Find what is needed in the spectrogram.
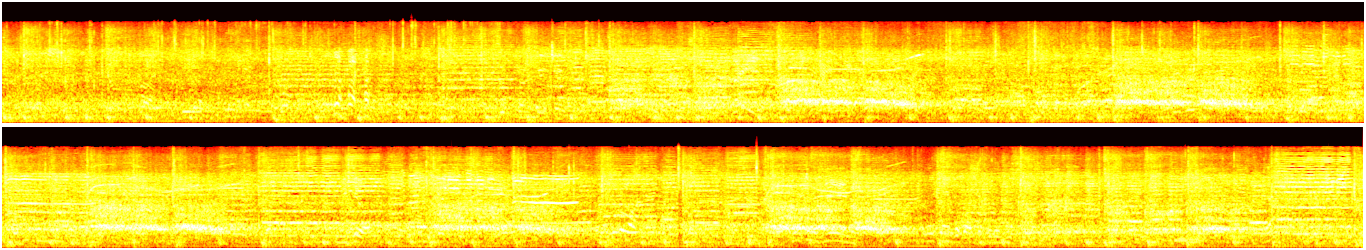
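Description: A high school baseball cheering section: a brass band plays a cheer song while a mass of students chant and shout along in rhythm, louder from about six seconds in.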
